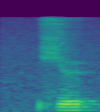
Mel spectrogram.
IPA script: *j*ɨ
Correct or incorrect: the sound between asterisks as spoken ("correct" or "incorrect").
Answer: incorrect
